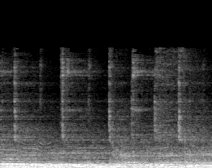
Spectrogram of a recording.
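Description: Church choir and congregation singing a hymn with musical accompaniment and a steady beat.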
